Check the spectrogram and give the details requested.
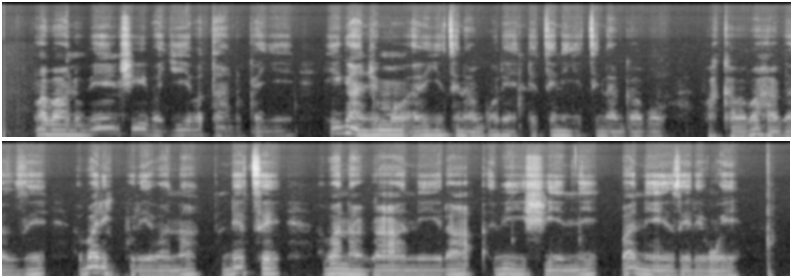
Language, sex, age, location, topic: Kinyarwanda, female, 50+, Nyagatare, education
